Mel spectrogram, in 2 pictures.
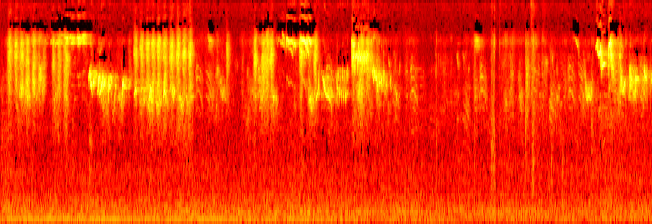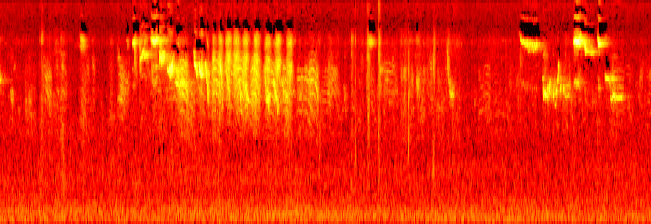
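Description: Small birds chirping and twittering in repeated bursts. A low steady hum underneath fades away over the first several seconds.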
